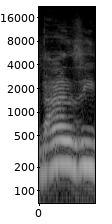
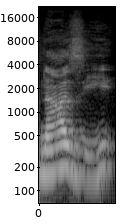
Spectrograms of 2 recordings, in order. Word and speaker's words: Nazi: uh that's right anyway her name is not pronounced that way it's pronounced nazi and in georgian it means something and we like it because we're from georgia i mean i don't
